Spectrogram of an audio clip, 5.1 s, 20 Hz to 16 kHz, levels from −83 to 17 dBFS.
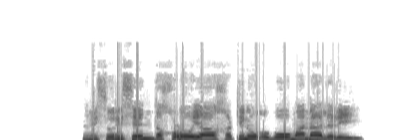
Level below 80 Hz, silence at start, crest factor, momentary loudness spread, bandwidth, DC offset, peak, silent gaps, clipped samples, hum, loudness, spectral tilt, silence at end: -44 dBFS; 1.05 s; 12 dB; 12 LU; 10.5 kHz; under 0.1%; 0 dBFS; none; under 0.1%; none; -12 LUFS; -6 dB/octave; 0.65 s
